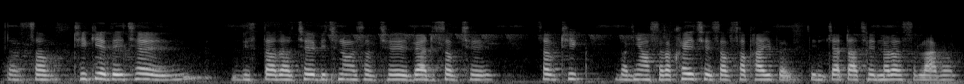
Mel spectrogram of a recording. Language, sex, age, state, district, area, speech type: Maithili, female, 60+, Bihar, Saharsa, rural, spontaneous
